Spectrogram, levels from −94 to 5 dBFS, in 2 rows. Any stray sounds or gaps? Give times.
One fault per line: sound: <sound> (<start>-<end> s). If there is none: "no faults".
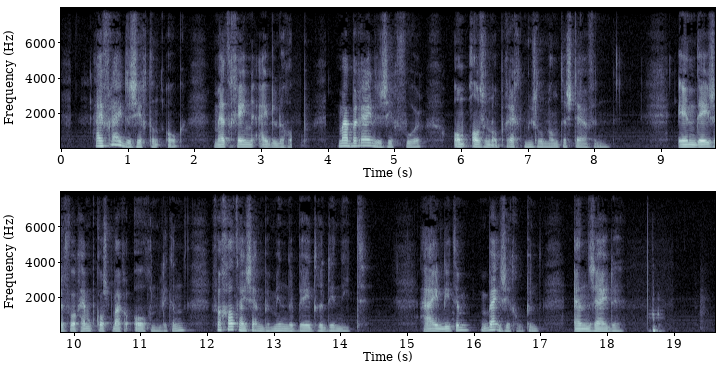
sound: dropout (3.4-3.6 s)
sound: thud (18.6-18.9 s)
